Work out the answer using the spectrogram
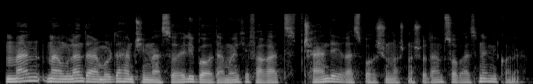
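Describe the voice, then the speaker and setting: A polished male television interviewer speaks cautiously and guards his words, voiced by a man reading an audiobook. The voice stays low and close to the reader's own. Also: a little mellow, close to an everyday voice. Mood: guarded.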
